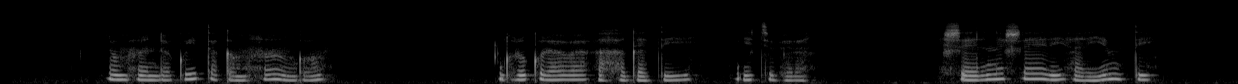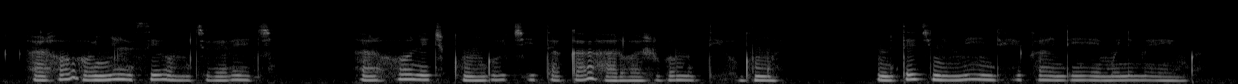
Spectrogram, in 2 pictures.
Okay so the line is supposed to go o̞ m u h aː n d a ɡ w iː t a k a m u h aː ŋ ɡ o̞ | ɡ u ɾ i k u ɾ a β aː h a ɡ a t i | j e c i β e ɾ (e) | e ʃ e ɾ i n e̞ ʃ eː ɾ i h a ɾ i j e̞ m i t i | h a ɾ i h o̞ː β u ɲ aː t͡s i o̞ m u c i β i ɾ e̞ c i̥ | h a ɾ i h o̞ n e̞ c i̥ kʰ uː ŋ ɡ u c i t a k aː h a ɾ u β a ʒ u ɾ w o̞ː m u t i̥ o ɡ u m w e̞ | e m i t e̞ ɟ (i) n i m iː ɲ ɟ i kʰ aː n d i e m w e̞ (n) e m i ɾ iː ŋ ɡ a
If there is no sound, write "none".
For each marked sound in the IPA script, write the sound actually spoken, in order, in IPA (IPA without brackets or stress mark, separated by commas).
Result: a, i, n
